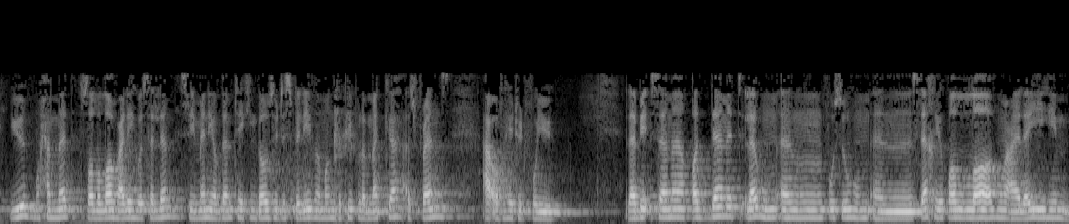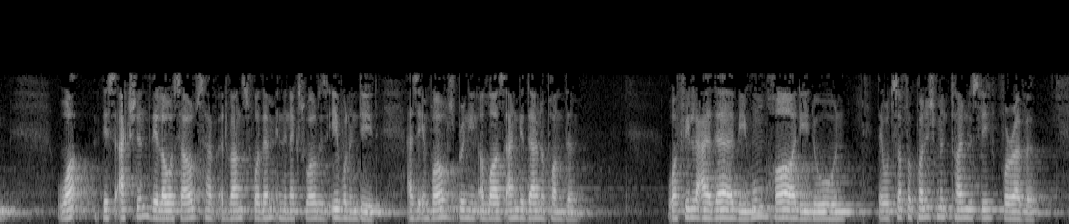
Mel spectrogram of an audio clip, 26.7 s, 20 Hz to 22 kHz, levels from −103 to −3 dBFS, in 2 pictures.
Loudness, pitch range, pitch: -33 LUFS, 135-150 Hz, 140 Hz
